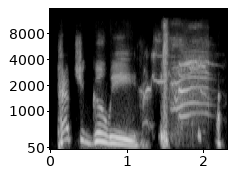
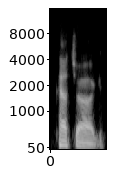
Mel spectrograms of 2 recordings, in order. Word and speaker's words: Patchogue: we got pete from patchy gooey wow peppa gooey i don't know how the hell did you pronounce that uh notice his last sentences can't wait to hear how joe pronounces this one it's uh patchogue new york pecha gooey did you actually look that up al yeah i did because i didn't know i was going to say pachog yep picture petcha pecho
